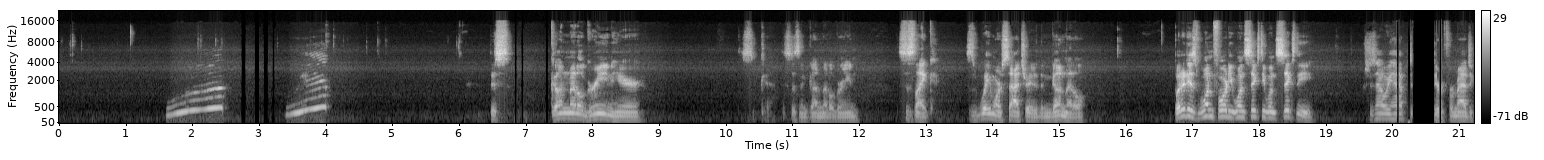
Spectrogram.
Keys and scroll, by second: 19.7 super+Tab.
